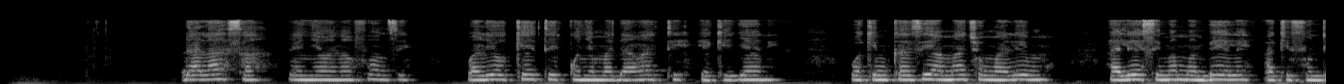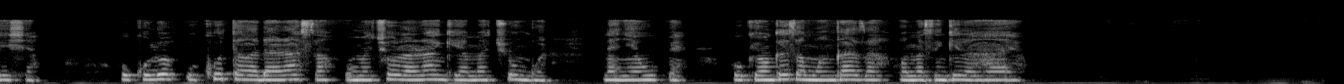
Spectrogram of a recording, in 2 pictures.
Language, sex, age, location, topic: Swahili, female, 18-24, Dar es Salaam, education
